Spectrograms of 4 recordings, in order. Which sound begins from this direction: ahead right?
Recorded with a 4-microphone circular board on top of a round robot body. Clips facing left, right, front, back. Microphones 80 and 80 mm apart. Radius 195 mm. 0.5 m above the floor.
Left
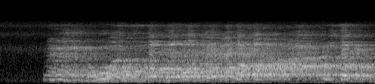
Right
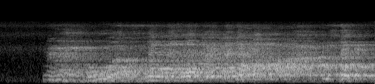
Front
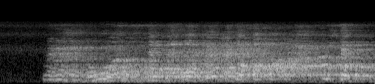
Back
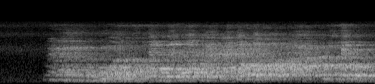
Laughter, at 0.4 s.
